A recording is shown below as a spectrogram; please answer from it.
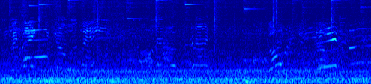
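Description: Steady low hum inside a car idling in a slow-moving line, with indistinct voices in the background.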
